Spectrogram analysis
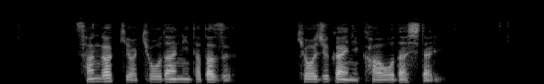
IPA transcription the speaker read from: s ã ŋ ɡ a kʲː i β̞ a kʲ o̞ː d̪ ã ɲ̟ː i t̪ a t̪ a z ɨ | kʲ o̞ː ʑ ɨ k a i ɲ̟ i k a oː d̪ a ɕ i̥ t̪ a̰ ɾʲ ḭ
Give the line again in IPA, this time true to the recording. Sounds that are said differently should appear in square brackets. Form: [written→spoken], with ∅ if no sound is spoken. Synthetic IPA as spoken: s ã ŋ ɡ a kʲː i β̞ a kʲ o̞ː d̪ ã ɲ̟ː i t̪ a t̪ a z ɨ | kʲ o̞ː ʑ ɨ k a i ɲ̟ i [k→kʰ] a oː d̪ a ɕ i̥ t̪ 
